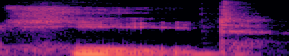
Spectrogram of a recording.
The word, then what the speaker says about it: heed: right so if because if you say hit I'm not sure if you're saying hit like hit or if you're saying here and you're not pronouncing the r but it doesn't sound like heed because heed that e is very big especially because of the D at the end of the word yes yes so it's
